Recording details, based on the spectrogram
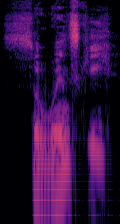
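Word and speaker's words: Suwinski: the bat and yet we got sawinski that's how you say his name yes he had a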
